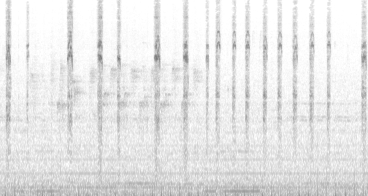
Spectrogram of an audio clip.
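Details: Young Gouldian finch giving rasping, hissy calls, spaced irregularly at first then quickening into a rapid run of short buzzy bursts, over low background hum.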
